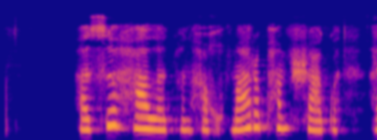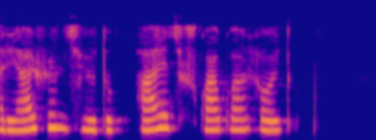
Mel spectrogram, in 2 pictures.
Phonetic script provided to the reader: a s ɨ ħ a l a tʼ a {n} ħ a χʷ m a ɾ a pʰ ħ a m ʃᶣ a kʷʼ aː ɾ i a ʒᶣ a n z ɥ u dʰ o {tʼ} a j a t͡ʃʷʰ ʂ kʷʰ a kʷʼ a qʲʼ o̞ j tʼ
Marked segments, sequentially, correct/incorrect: correct, incorrect

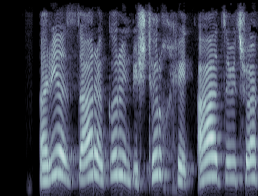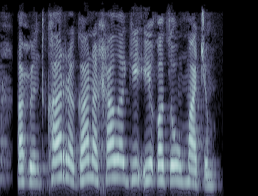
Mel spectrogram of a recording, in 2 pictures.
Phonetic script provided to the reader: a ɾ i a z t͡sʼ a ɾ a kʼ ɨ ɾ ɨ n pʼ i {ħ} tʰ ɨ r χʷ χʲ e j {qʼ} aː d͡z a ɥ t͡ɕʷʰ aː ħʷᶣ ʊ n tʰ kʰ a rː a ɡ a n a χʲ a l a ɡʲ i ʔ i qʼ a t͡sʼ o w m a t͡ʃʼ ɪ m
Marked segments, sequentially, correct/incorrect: incorrect, incorrect

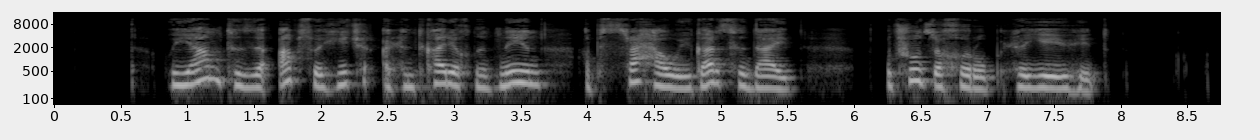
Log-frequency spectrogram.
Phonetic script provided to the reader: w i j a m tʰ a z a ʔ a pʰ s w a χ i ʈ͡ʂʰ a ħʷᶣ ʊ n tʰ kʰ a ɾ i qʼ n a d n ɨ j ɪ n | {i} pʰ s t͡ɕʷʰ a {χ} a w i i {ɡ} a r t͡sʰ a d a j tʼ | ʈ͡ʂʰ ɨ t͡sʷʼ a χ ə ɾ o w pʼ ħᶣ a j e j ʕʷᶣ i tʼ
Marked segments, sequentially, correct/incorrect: incorrect, incorrect, correct

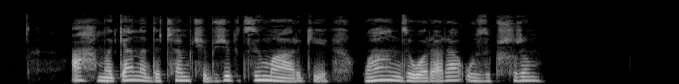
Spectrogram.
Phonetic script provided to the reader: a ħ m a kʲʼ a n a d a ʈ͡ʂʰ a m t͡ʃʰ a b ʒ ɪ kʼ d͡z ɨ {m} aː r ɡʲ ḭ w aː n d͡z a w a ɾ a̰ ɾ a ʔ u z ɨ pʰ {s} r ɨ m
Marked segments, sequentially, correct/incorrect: correct, incorrect

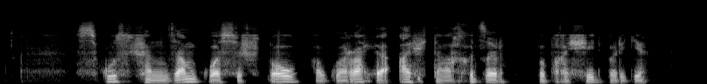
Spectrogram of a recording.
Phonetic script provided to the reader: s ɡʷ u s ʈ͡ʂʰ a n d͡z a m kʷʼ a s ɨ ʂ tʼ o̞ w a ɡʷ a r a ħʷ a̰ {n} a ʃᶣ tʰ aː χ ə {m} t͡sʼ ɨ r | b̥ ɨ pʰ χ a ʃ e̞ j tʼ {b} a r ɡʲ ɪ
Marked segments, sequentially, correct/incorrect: incorrect, incorrect, correct

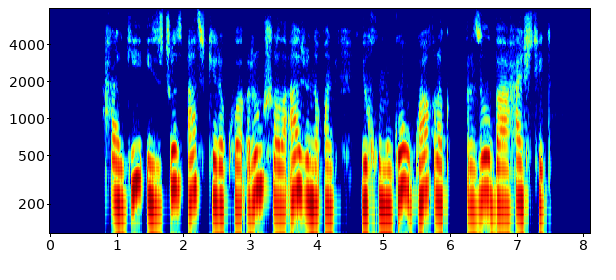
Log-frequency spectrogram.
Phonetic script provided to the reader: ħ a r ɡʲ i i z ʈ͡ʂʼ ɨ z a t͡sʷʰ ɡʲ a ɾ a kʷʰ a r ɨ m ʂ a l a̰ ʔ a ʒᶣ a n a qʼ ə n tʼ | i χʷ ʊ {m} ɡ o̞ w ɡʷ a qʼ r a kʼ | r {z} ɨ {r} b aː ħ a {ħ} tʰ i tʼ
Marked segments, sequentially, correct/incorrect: correct, correct, incorrect, incorrect

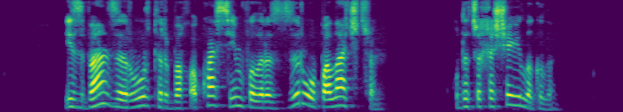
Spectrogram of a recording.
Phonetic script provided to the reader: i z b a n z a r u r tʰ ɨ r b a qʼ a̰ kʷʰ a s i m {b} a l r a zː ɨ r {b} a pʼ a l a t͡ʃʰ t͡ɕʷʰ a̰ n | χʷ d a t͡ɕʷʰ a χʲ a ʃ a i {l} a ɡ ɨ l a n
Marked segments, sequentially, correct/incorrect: incorrect, incorrect, correct

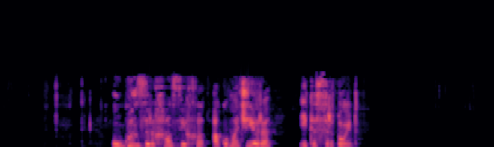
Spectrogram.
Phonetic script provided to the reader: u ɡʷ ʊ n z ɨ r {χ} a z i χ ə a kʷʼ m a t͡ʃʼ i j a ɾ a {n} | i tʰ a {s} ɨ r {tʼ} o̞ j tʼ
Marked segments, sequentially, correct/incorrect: correct, incorrect, correct, correct

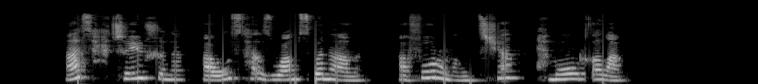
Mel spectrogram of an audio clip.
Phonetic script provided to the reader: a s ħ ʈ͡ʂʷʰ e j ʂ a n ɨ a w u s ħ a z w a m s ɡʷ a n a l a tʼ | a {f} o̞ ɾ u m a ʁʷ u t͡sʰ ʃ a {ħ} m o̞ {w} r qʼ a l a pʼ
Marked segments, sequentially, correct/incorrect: correct, correct, correct

